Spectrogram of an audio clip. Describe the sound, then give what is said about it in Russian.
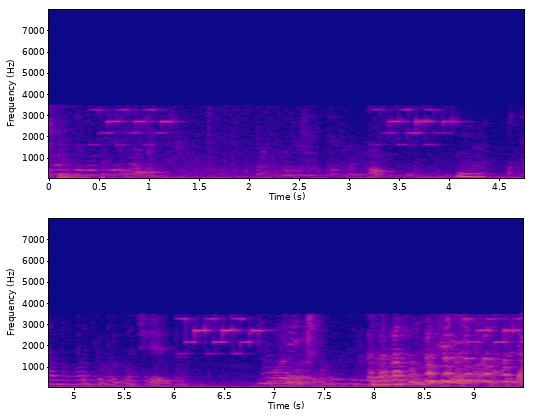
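A mobile phone ringtone plays in repeating melodic bursts, moderately loud, over a busy background of voices talking. “Наверное, кто-то свой телефон ищет. Надо узнать, кто-то действительно ищет телефон.”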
